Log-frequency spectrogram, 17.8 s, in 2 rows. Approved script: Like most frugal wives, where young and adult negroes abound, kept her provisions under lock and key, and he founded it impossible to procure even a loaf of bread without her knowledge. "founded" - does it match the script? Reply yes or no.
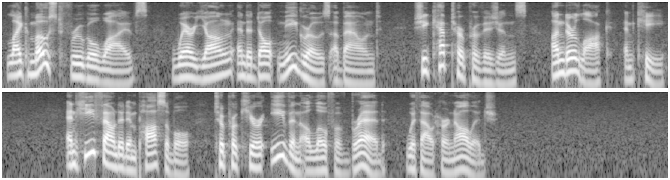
no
